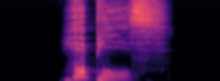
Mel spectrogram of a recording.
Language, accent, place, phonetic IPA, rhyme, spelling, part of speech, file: German, Germany, Berlin, [ˈhɪpis], -ɪpis, Hippies, noun, De-Hippies.ogg
- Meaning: 1. genitive singular of Hippie 2. plural of Hippie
